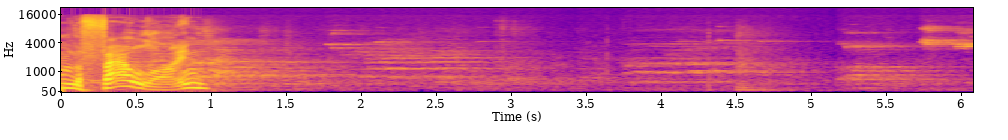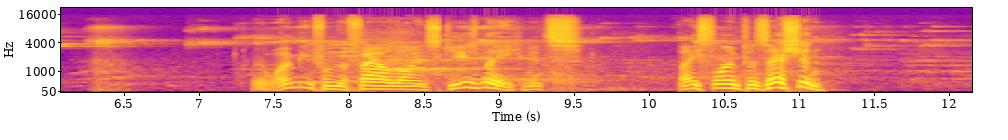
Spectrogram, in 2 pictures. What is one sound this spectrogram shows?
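Young women shout loudly across an echoing sports hall.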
